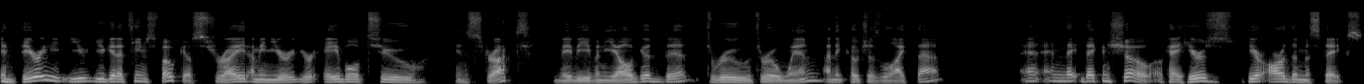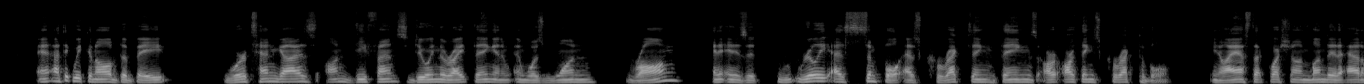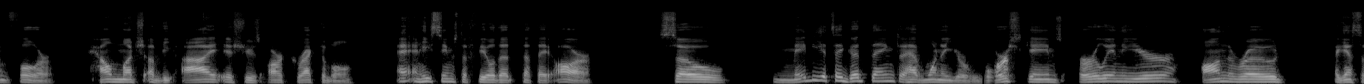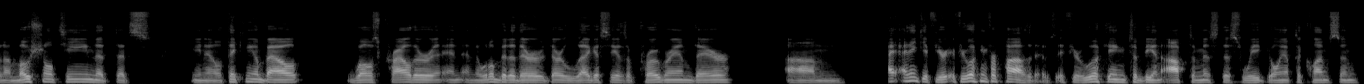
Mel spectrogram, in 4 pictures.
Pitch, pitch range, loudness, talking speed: 110 Hz, 100-125 Hz, -31 LUFS, 190 wpm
